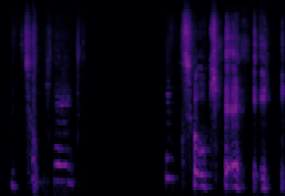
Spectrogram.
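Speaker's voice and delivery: soothing the dog. Real, not acted. Comforting dog scared of thunder.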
